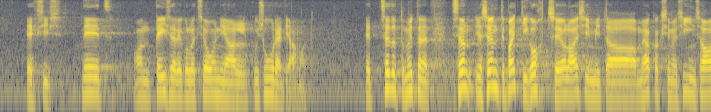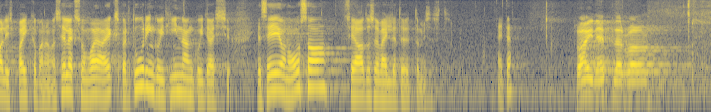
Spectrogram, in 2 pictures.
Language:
Estonian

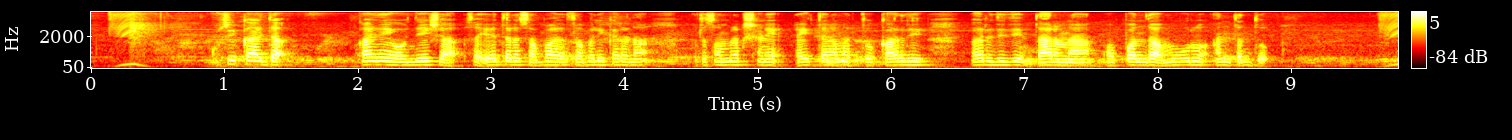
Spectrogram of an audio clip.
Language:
Kannada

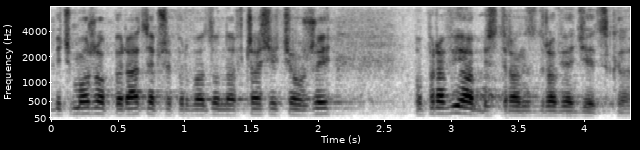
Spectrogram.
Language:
Polish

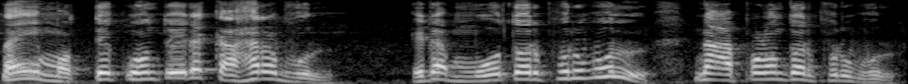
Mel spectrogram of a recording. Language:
Odia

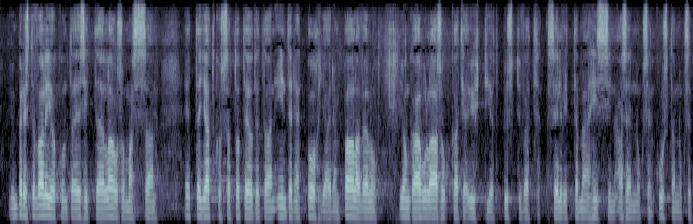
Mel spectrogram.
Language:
Finnish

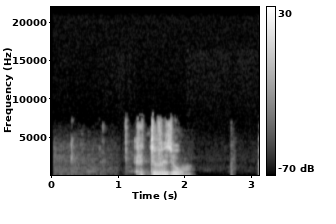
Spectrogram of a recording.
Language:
Kabyle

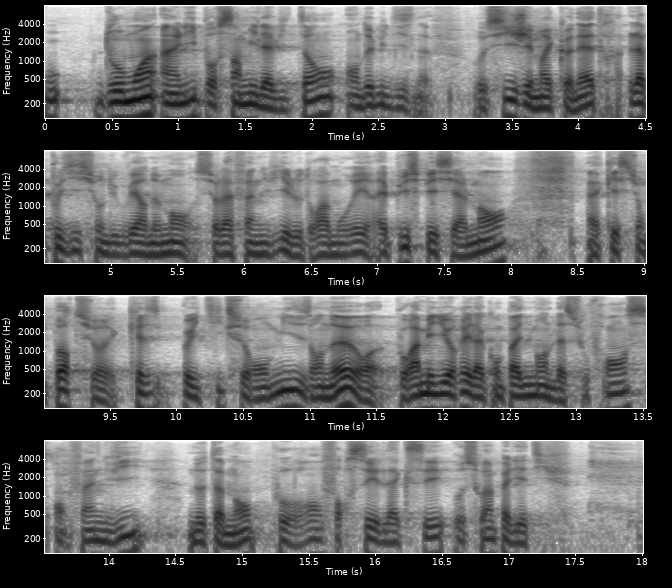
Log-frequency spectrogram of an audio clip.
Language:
French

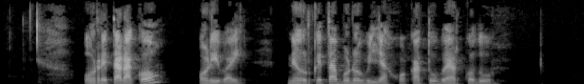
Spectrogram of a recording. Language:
Basque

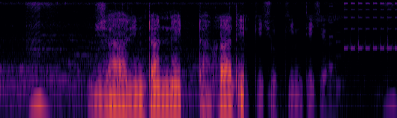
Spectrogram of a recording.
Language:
Bangla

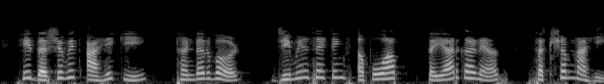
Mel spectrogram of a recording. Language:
Marathi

